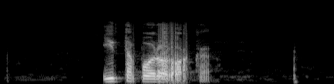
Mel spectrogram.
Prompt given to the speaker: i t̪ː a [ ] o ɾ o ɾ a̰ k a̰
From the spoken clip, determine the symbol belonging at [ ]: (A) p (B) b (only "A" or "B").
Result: A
